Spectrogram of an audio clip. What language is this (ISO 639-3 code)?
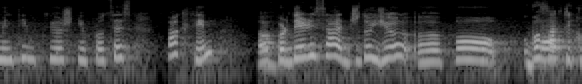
ron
